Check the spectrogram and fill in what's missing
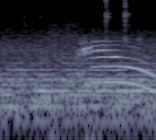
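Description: A cat meows once in the video game No, I'm Not A Human, a clear, close, rising-then-falling cry over a faint steady background.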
